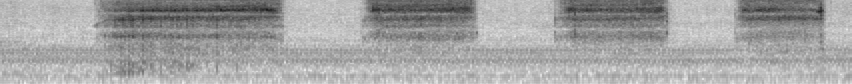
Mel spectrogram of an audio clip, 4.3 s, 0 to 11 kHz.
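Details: Troy-Bilt TB200 mower carburetor with gas not draining: blowing into the fuel nozzle gives four hissing air bursts, each cut off cleanly as the float needle seats; valve sealing fine.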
